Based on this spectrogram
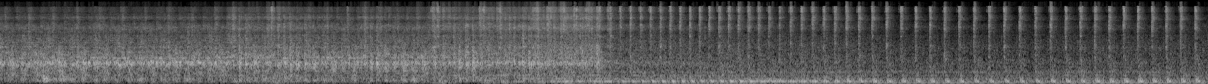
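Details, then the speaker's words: Engine with weak spark cranks long, then catches into a lumpy, uneven idle pulsing about three beats a second; owner suspects a massive air leak, not confirmed. Rough running after start. "It sounds like it's got a massive air leak somewhere to be fair as well. Massive air leak."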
